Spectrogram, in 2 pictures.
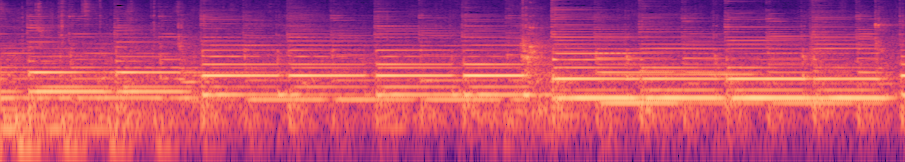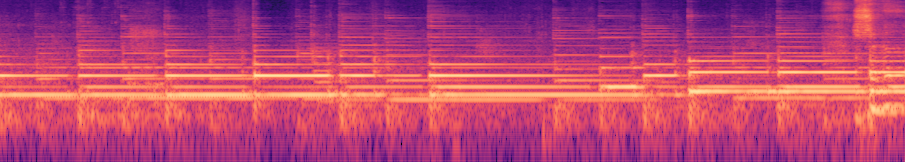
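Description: Acoustic guitar playing a fingerpicked introduction, its notes ringing and decaying, with the chord changing every two to four seconds.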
